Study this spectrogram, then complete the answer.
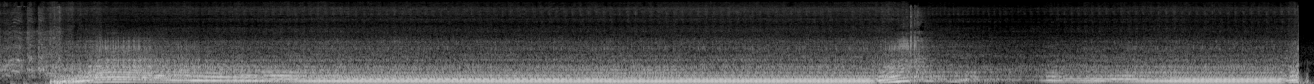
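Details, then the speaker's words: Jaguar F-Type, pre-particulate-filter era: fires with a sharp bark, settles to a deep even drone, then a clean blip and smooth return; healthy engine and exhaust note. "I mean especially in a world where it's just not a thing anymore is it every car sounds like a Hoover this sounds incredible"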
